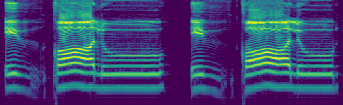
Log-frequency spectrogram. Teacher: اور اس کے بعد آگے اذ قالوا، اذ قالوا، یہاں پہ ذال ہے، ذال کو ہلائیے گا مت اور ذال کو قلقلہ بھی نہ کیجیے گا، اس کو باریک بھی پڑھنا ہے آپ نے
